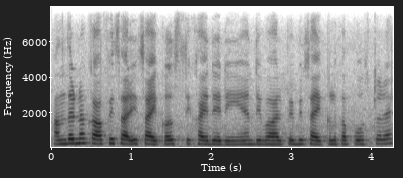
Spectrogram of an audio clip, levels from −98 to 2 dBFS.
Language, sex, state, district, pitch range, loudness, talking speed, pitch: Hindi, female, Haryana, Rohtak, 215-230 Hz, -17 LUFS, 225 wpm, 220 Hz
